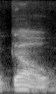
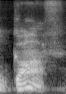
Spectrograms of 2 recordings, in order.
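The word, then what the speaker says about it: Gough: should also mention um i know people for years have pronounced this actor's name michael go the alfred from batman from there from the tim burton batman movies i listened to joel schumacher's audio commentary i think on batman and robin or batman forever for whatever reason i was desperate for content and he kept referring to him as michael goff have you ever heard that pronunciation that's correct like like cough yeah i it's i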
